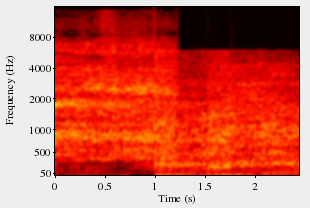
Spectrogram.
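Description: Loud, dense film sound effects from an animated dragon action scene, changing abruptly about a second in.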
